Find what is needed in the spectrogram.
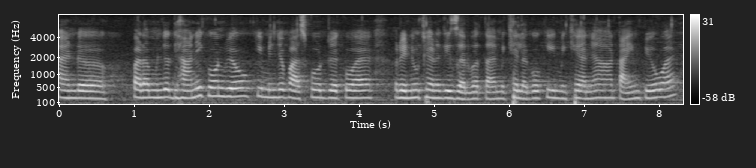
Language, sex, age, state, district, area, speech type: Sindhi, female, 45-60, Uttar Pradesh, Lucknow, urban, spontaneous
